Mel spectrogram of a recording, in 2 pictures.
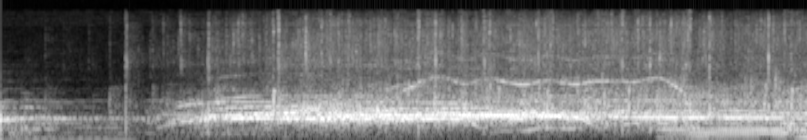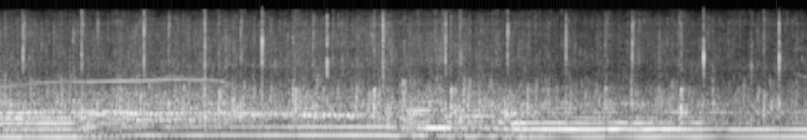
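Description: Audience applauding and cheering after a held band chord cuts off at the start. From about three seconds in, long steady low notes from a bowed cello come in over the applause.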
